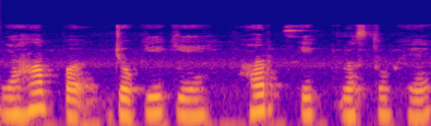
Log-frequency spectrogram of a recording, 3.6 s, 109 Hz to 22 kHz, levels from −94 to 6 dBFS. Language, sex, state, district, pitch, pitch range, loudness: Hindi, female, Haryana, Jhajjar, 175 Hz, 170-185 Hz, -20 LUFS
